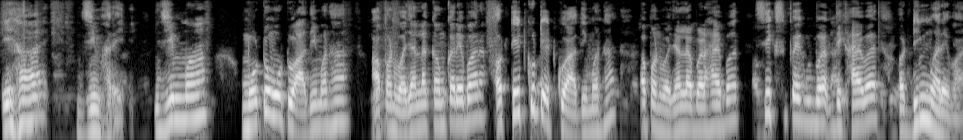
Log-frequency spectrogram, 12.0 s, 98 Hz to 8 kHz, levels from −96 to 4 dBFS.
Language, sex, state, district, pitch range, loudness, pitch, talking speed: Chhattisgarhi, male, Chhattisgarh, Rajnandgaon, 140-190 Hz, -15 LUFS, 160 Hz, 175 wpm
